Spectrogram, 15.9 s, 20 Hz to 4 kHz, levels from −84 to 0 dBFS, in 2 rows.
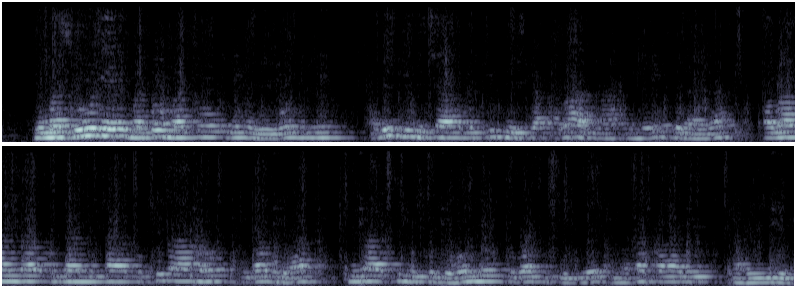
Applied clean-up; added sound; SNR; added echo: neural separator model SepFormer DNS4.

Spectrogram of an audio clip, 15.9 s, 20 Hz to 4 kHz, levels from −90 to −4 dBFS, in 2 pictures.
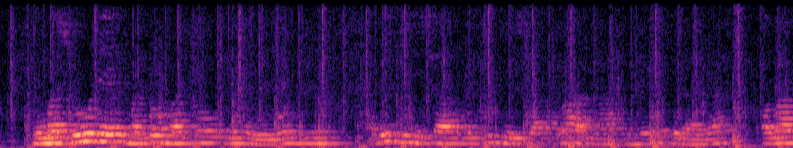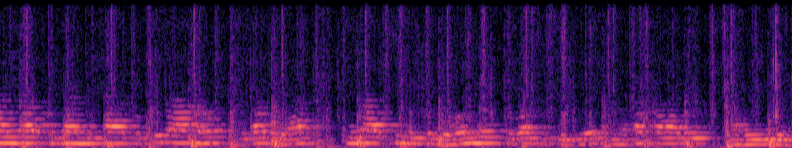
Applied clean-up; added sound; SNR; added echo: none; Run; 13 dB; reverberation time 0.9 s.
